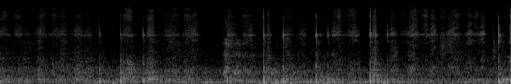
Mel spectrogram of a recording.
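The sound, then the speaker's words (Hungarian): Notes being written up during a lecture, heard as faint scratchy rubbing strokes that come in short, irregular bursts with brief pauses between them. “Ezeket nem fogom felírni. Azt írom föl, hogy további feltételek.”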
